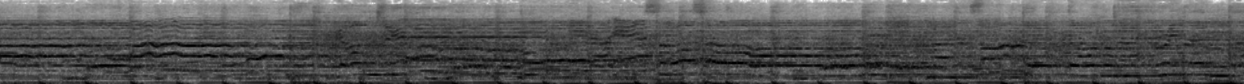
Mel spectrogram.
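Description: K-pop girl group song played over stage PA speakers, with a steady bass beat and women's voices singing live into microphones.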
